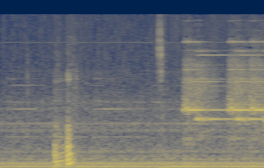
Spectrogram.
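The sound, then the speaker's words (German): A doorbell rings with two sustained chime tones in the second half, moderately loud over a low steady hum, preceded by a couple of brief soft thumps. “Oh, es klingelt. Musst du nun die Tür öffnen.”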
